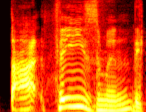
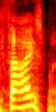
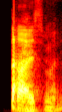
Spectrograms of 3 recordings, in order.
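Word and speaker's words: Theismann: providing a pass rush, he should change the pronunciation to Anto Saka, much like Joe Thesman. Changed his name to Thyman.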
